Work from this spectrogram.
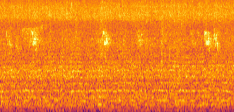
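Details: Honey bees around hives while beekeeping work unites colonies and creates young colonies; a steady droning hum with several short, faint high chirps spaced through the clip.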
